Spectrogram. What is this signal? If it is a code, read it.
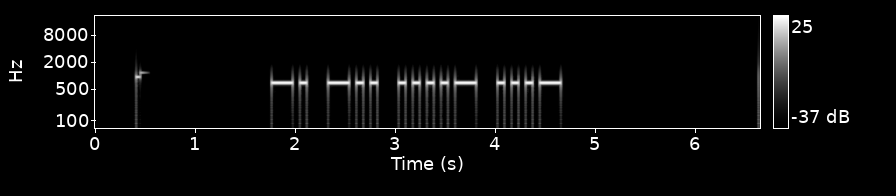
Morse code, heard as a keyed tone, about 17 wpm, 700 Hz. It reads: ND4V
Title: Call Signs Repeated 2x - 17wpm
